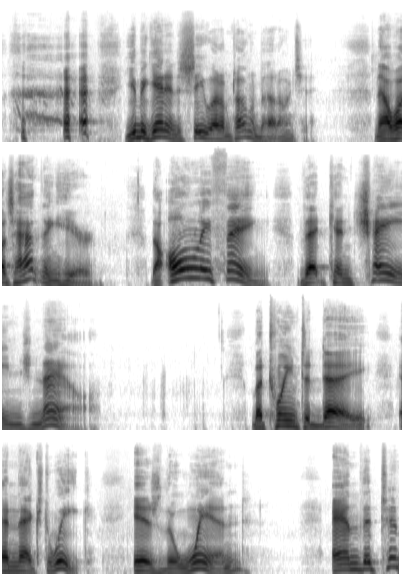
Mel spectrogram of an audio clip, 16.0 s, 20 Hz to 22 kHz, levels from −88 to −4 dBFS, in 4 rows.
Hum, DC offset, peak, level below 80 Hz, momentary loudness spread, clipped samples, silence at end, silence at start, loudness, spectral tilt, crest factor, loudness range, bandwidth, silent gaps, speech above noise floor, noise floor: none; under 0.1%; 0 dBFS; -54 dBFS; 17 LU; under 0.1%; 0 s; 0.15 s; -18 LUFS; -6 dB/octave; 20 dB; 4 LU; 15.5 kHz; none; 52 dB; -69 dBFS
